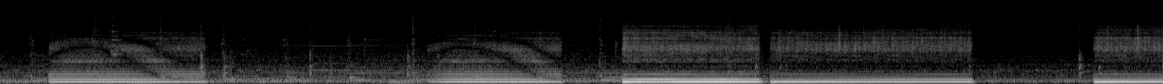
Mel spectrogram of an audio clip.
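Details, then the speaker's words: DOD FX7 guitar pedal powered by a non-original, unregulated transformer power supply; noise appears on distortion/overdrive, and an electric fence is nearby. A low, steady buzzing hum with no playing: power supply hum. "i guess it's the humming that's what they talking about like the the problem is [Music] i don't know if you can hear that one but [Music] it's making that sound on distortion or over"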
